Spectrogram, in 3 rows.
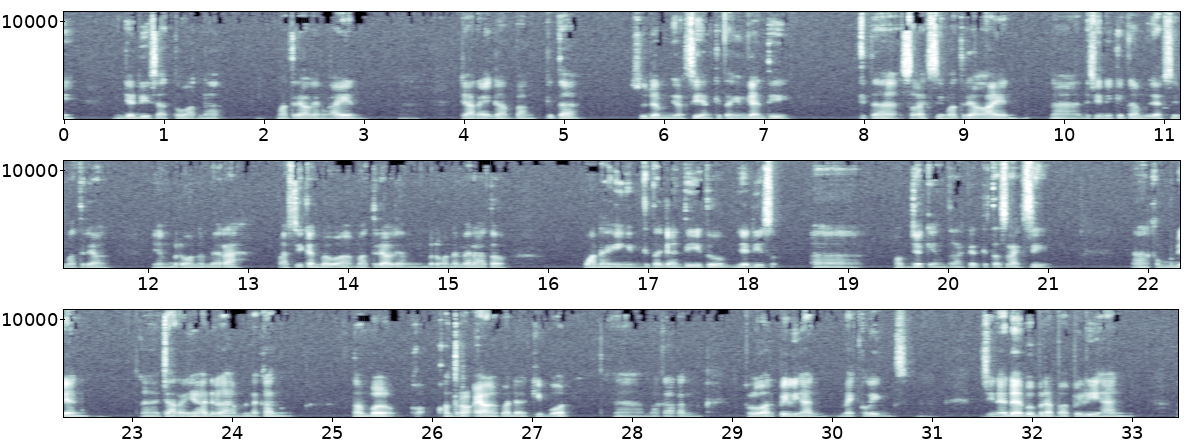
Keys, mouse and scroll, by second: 2.1 click, 9.5 shift+click, 26.4 ctrl+l.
